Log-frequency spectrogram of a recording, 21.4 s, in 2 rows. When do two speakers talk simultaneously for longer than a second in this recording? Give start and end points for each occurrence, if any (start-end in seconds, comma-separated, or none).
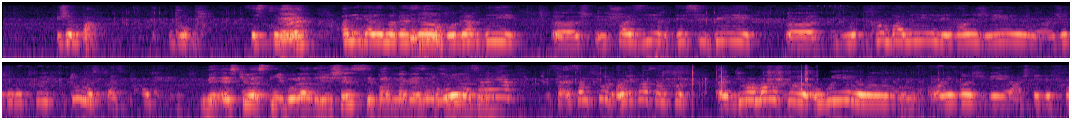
none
